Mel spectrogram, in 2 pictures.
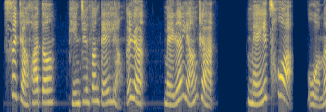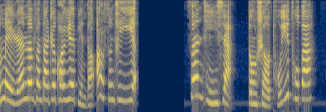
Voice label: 课件女童

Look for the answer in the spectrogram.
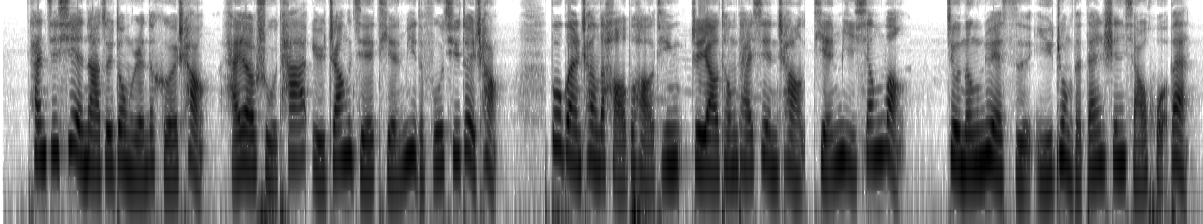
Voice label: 演绎类

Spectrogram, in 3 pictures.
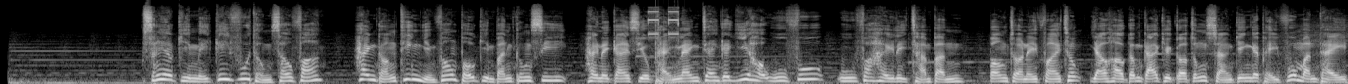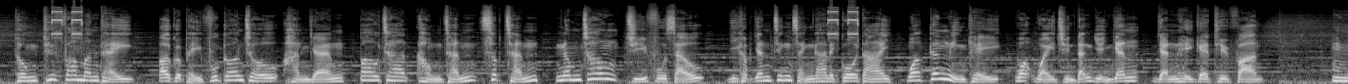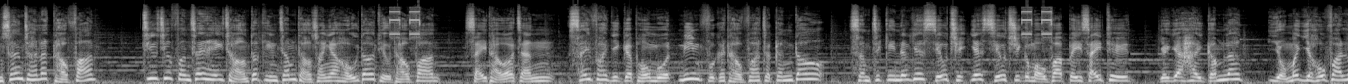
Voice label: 粤语方言 护肤护理广告 男

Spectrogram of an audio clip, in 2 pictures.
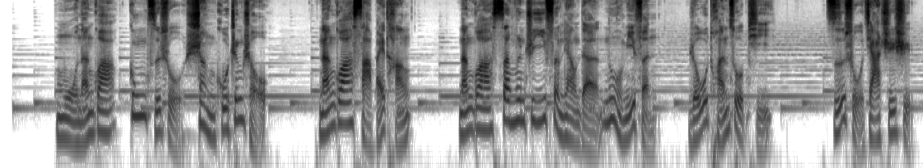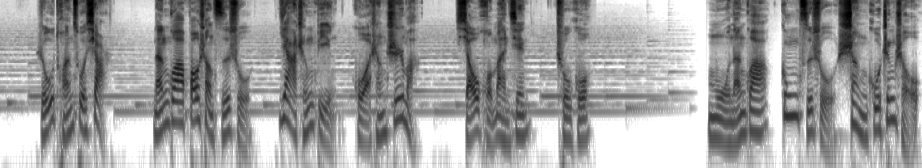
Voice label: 抖音广告自然讲述教你做菜

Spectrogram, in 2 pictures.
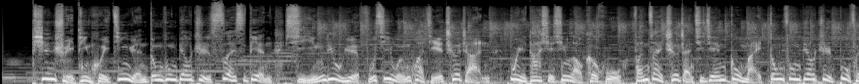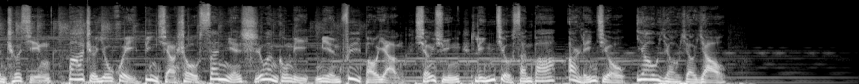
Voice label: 动感男声

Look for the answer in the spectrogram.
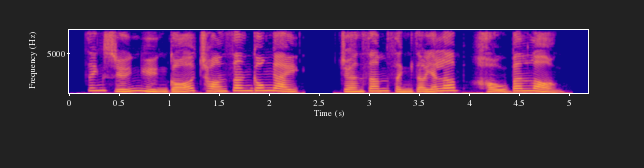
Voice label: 粤语样音店铺广告; 海南槟榔

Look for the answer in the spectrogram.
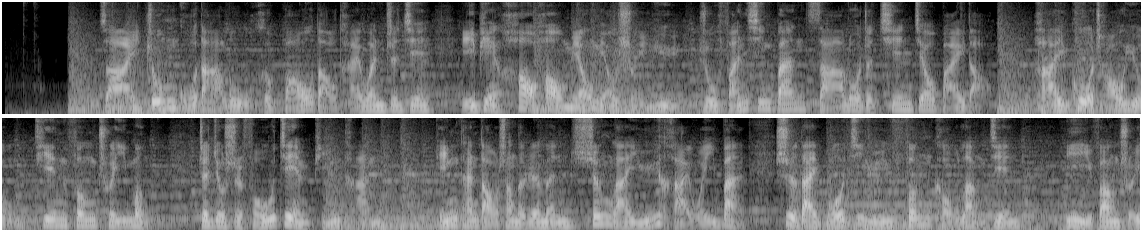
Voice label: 城市宣传

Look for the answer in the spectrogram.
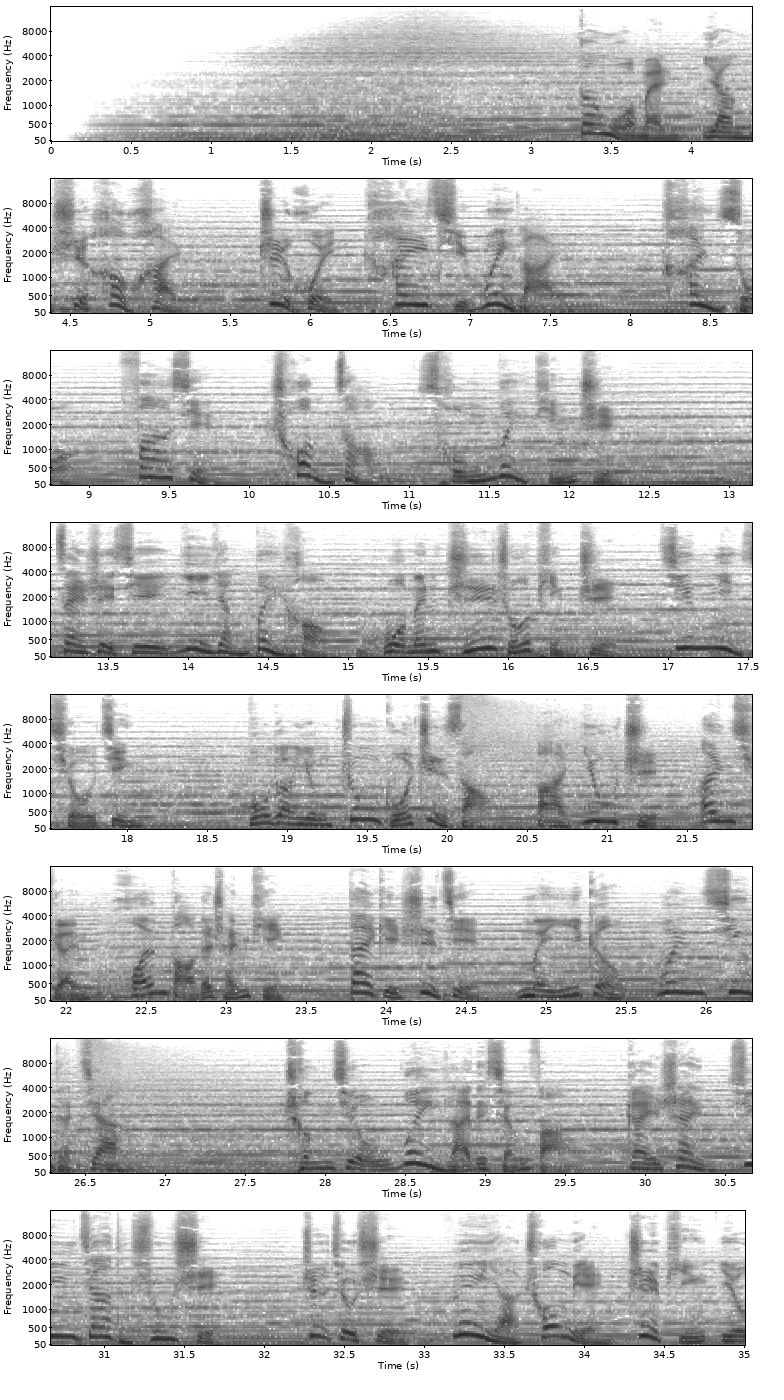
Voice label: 中国制造企宣

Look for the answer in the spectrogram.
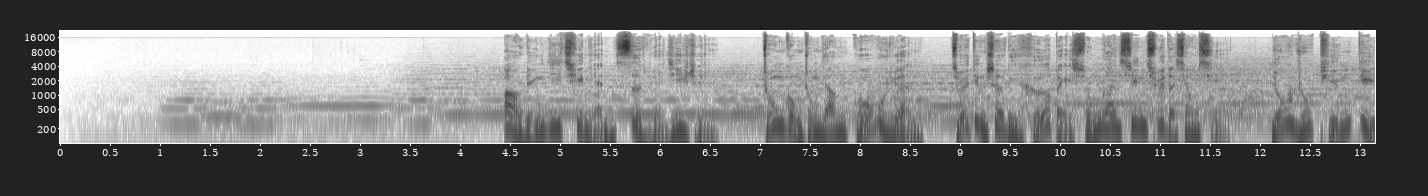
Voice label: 大气深情雄安新区

